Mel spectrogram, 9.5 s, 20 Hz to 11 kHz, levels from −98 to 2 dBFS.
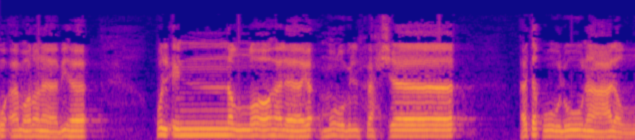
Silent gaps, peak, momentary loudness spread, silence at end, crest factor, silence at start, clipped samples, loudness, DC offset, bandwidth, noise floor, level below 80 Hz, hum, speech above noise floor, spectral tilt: none; -6 dBFS; 9 LU; 0 s; 16 dB; 0 s; under 0.1%; -23 LUFS; under 0.1%; 7.8 kHz; -65 dBFS; -58 dBFS; none; 43 dB; -7.5 dB/octave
